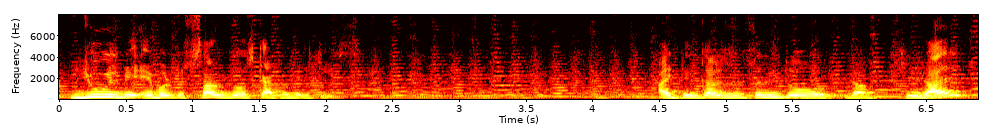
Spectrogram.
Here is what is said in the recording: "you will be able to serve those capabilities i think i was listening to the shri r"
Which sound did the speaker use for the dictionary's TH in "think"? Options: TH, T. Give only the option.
T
